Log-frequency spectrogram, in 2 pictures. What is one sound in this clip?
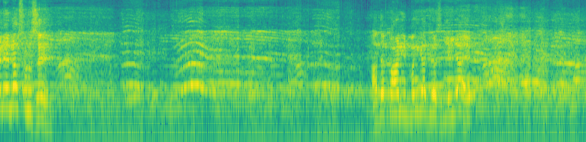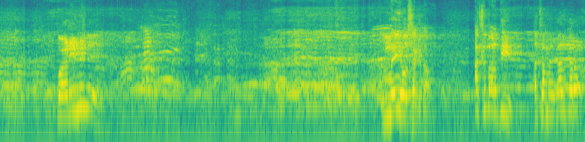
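A young man speaks with passion into a microphone, heard through loudspeakers in an echoing space.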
